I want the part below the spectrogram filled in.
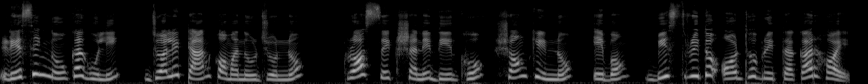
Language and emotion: Bengali, neutral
